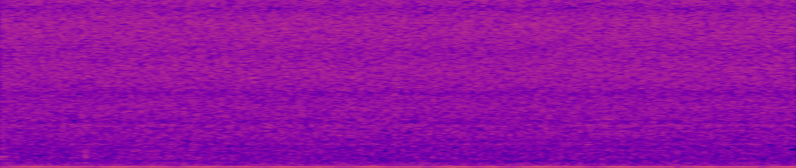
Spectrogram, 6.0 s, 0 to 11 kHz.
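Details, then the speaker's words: Hometrends 42-inch ceiling fan with oak blades running: steady low hum under even airflow; may be the light shade or the shade being very heavy for such a small fan, unconfirmed. "like just have a hum to it okay so it's not it might be a shade but it could also be it's just very heavy for the fan"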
